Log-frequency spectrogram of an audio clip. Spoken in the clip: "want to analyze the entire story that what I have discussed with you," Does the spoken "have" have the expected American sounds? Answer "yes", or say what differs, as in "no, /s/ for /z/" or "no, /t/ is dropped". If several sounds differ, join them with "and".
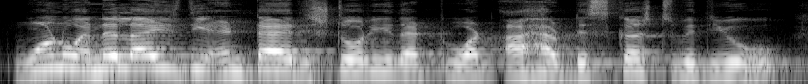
yes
